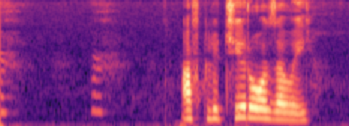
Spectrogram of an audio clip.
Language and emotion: Russian, neutral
